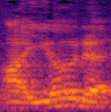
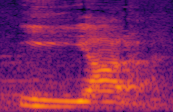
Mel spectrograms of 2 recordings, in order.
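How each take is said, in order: First: The first vowel is not an 'ee' sound. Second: The first vowel is an 'ee' sound. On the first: The speaker calls it wrong. "instead of iota" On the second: The speaker calls it right. "the short I makes the sound of E"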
